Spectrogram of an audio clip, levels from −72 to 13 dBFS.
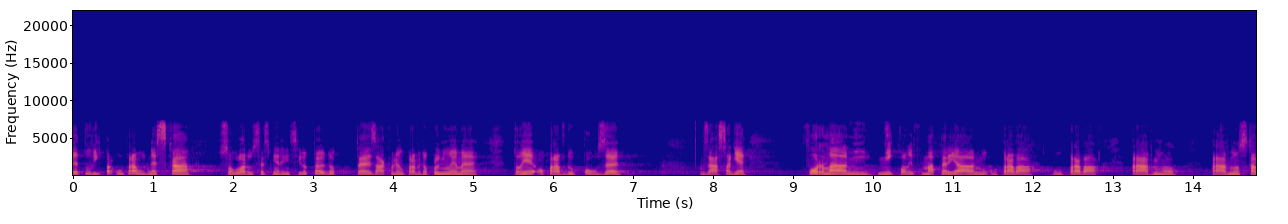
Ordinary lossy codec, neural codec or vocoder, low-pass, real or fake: Opus, 64 kbps; codec, 16 kHz, 4 kbps, FunCodec, trained on LibriTTS, 50 frames a second; 7.2 kHz; fake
